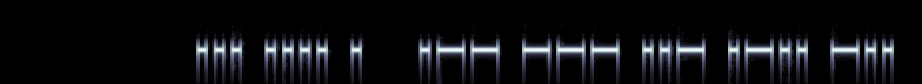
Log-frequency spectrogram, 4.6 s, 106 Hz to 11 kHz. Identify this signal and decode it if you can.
Morse code, heard as a keyed tone, about 28 wpm, 700 Hz. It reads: SHE WOULD
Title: Sentences from Top 1000 Words - Review Part 3 - 28wpm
